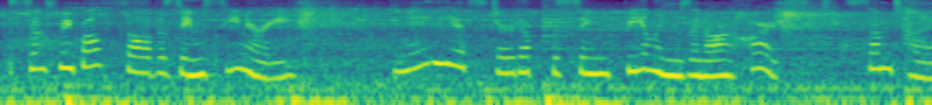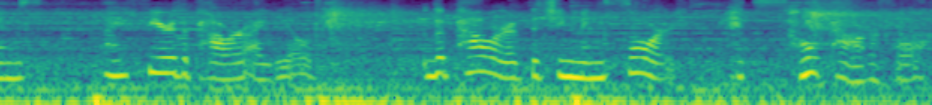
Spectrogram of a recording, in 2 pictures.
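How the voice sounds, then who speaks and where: A woman playing an earnest, introspective young swordswoman in a video game, soft-spoken and reflective, as if confiding her fears. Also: high voice, a little slow, low-quality recording. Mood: troubled, confiding. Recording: loud game music behind.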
